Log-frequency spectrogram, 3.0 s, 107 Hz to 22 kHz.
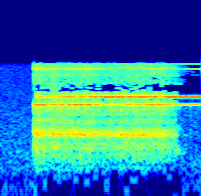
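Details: Yellow Western Electric rotary dial 500 desk telephone, final checks, rung: bright rapid metallic ring about two seconds, clean and even; ringer working properly.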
